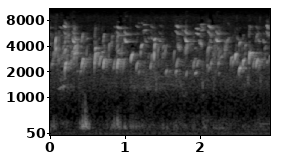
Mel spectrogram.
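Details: Goldfinch nestlings babbling, meant to spur goldfinches to sing: a thick stream of sharp, high, tinkling chirps, with one soft low thud early on.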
